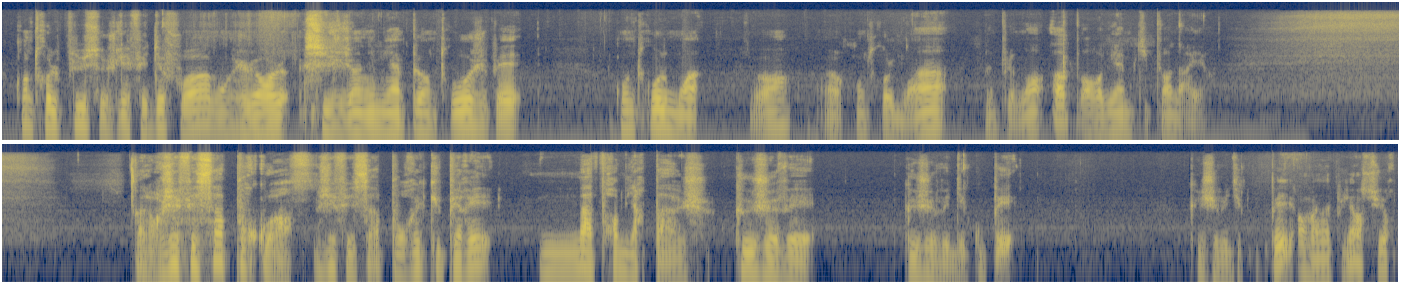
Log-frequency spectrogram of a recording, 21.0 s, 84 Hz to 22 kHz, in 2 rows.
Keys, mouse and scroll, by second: 7.3 ctrl+KP_Subtract, 8.8-11.8 middle drag.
